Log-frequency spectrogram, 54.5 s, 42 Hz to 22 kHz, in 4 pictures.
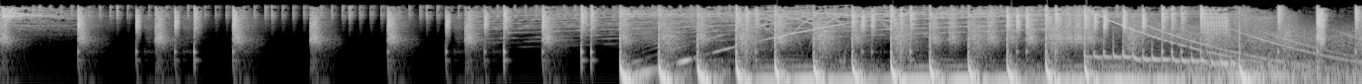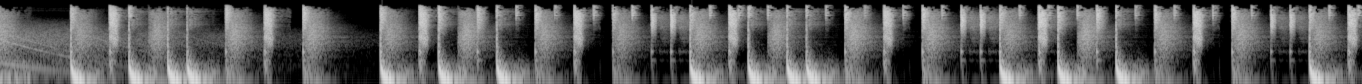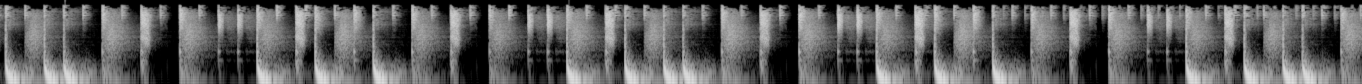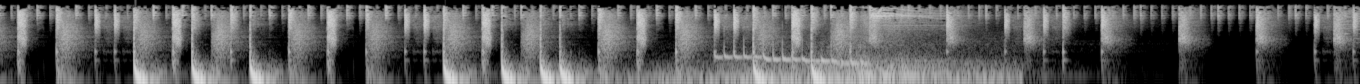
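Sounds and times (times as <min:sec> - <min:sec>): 
drums: 0:00.0 - 0:54.4
bass: 0:06.2 - 0:16.0, 0:45.3 - 0:51.1.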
